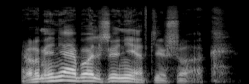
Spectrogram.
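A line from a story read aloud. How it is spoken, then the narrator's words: Moaning groan. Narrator (Russian): простонал скрипач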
